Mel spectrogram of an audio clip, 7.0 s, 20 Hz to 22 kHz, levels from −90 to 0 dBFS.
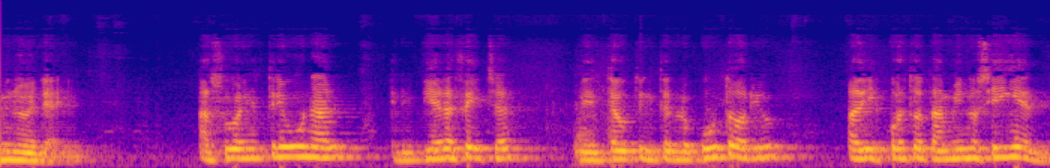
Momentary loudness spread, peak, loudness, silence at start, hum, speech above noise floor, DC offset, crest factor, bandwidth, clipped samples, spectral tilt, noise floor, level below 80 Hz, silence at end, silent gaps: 12 LU; -4 dBFS; -16 LUFS; 0 s; none; 36 dB; under 0.1%; 12 dB; 9.6 kHz; under 0.1%; -8 dB/octave; -51 dBFS; -52 dBFS; 0 s; none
